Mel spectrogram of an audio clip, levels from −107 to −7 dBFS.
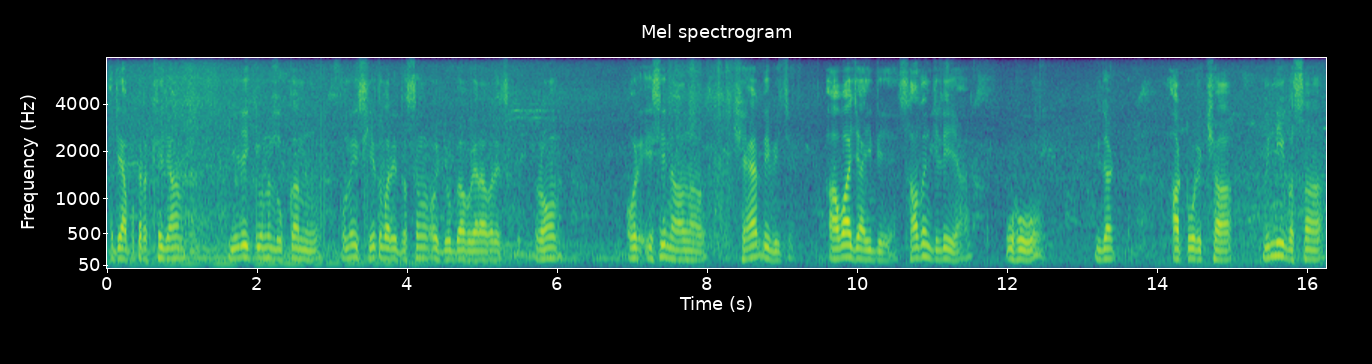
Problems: none marked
